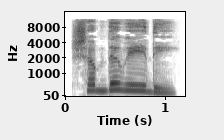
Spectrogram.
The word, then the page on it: ಶಬ್ದವೇಧಿ: śabda vēdhi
